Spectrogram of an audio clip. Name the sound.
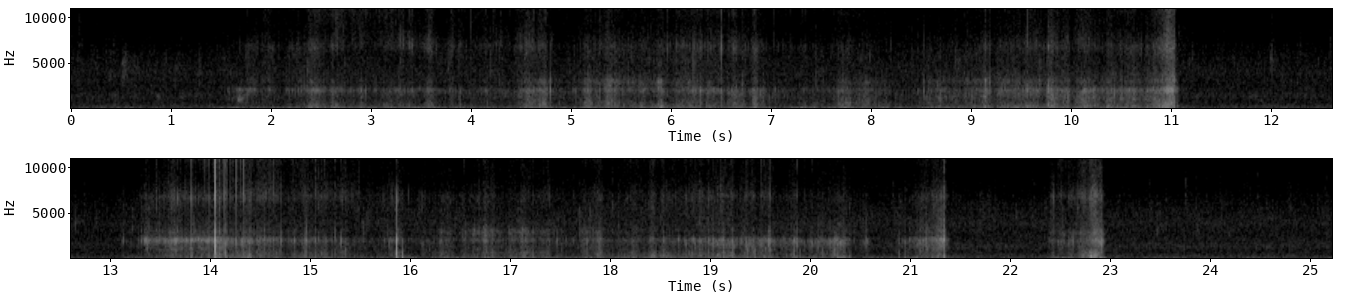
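rain falling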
